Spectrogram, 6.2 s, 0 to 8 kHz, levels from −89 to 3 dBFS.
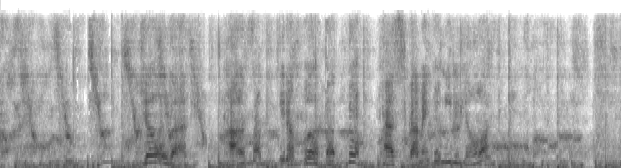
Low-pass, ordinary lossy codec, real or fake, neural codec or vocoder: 7.2 kHz; AAC, 48 kbps; fake; codec, 16 kHz, 4.8 kbps, FACodec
